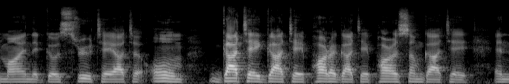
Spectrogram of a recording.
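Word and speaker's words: ॐ: and we see teata om and the OM uh we say has three syllables in Sanskrit uh and that's it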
